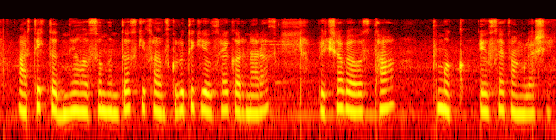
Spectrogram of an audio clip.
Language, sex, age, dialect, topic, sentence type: Marathi, female, 18-24, Northern Konkan, banking, statement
